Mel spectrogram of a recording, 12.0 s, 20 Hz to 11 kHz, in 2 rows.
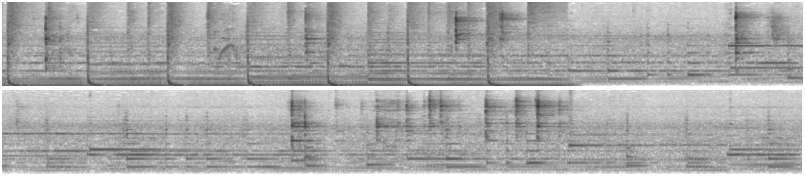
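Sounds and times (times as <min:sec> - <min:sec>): instrumental background music: 0:00.0 - 0:12.0
metal tongs clinking against bowl: 0:03.4 - 0:04.0, 0:05.5 - 0:06.0, 0:08.2 - 0:10.4.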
